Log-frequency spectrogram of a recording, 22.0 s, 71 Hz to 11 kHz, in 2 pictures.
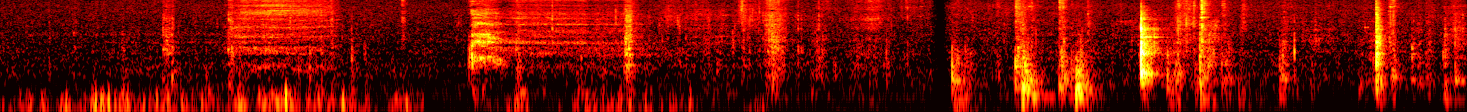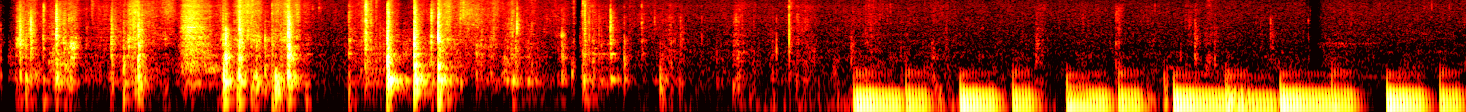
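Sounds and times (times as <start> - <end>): footsteps on wooden boards: 7.1 - 17.1.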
